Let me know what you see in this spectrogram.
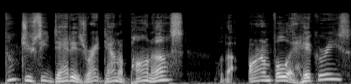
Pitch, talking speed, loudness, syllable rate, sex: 165 Hz, 220 wpm, -18 LUFS, 6.0 syllables/s, male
